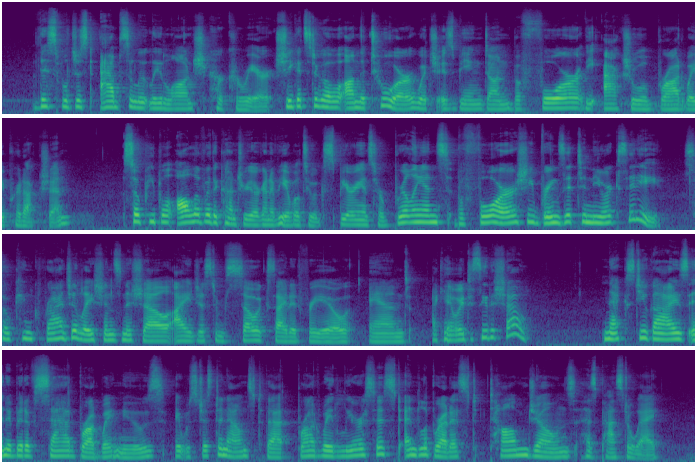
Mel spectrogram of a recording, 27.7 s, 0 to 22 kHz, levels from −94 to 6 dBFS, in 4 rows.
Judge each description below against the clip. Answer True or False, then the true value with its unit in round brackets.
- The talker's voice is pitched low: False (155 Hz)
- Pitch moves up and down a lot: True (6.0 semitones)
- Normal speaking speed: True (190 wpm)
